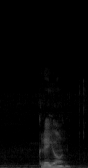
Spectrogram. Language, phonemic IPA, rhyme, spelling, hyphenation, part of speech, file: Romanian, /kreˈjon/, -on, creion, cre‧ion, noun, Ro-creion.ogg
- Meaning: pencil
